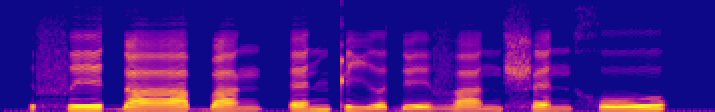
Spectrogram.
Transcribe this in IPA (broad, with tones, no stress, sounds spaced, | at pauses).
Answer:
f e˧˥ ɗ aː˨˩˦ ɓ a˨˩ ŋ ʔ ɛ˧˥ n ʈ i˨˩ ə̯ ɗ e˨˩˨ v a˨˩˦ n ʂ ɛ˨˩ n x o˧˥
